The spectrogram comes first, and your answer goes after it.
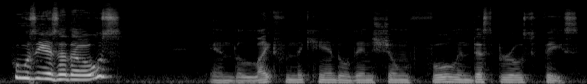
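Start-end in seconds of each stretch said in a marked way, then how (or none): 0.1-1.2 high, loud astonished cook; cook's surprise. Acted. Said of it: "said Cook".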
